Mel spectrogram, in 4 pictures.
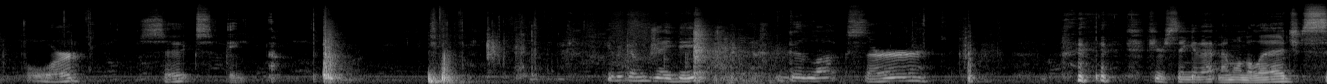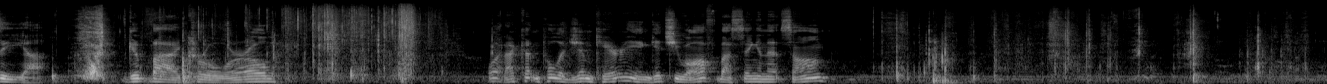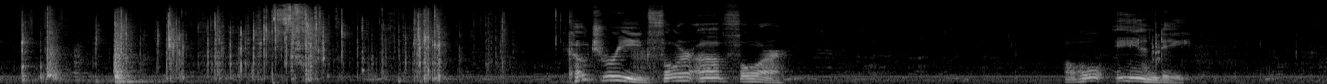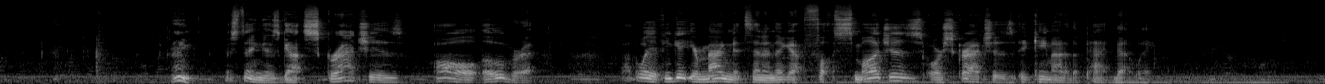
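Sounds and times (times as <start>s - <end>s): foil pack crinkling and tearing: 15.2s - 17.8s, 27.8s - 31.7s.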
